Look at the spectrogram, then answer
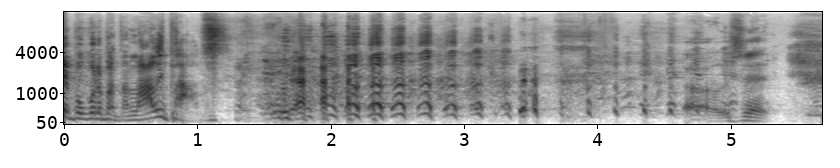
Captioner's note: laughing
